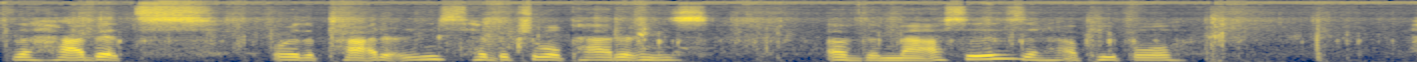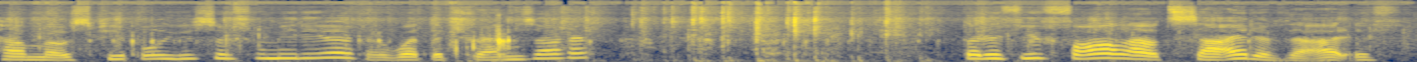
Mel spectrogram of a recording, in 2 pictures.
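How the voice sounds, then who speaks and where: Someone musing aloud in a halting, casual way while walking through the jungle with a phone on a selfie stick. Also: medium pitch, a little mellow, poor audio. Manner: unhurried, musing, halting delivery. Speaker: vlogger. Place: outdoors in the jungle by a river. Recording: outdoor phone audio with faint natural noise.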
